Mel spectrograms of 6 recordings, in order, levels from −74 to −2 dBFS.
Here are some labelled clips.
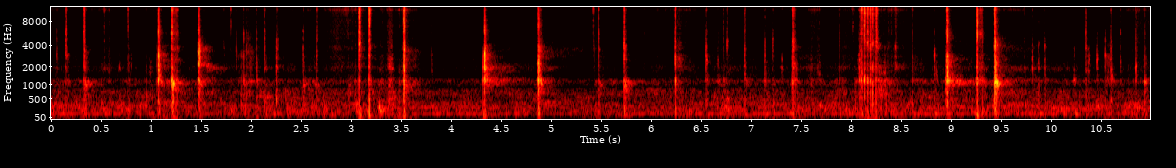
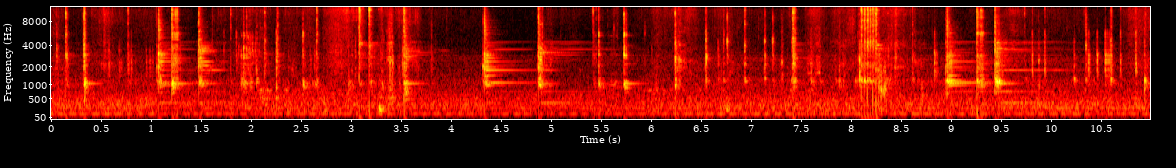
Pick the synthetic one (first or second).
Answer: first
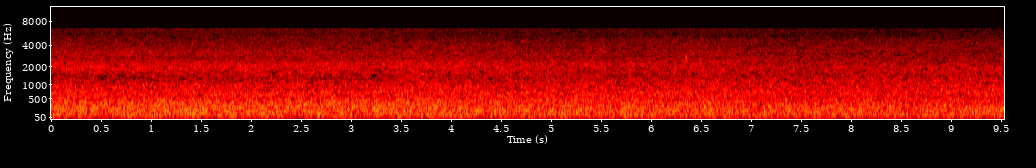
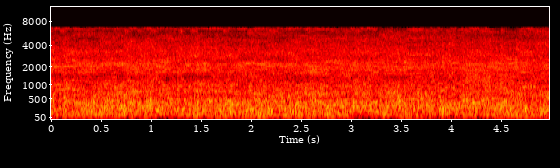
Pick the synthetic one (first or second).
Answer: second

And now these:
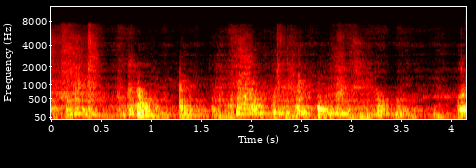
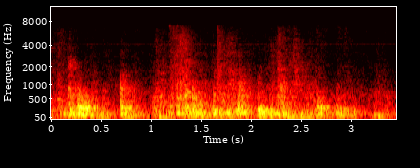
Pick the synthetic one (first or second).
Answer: first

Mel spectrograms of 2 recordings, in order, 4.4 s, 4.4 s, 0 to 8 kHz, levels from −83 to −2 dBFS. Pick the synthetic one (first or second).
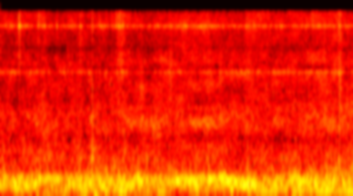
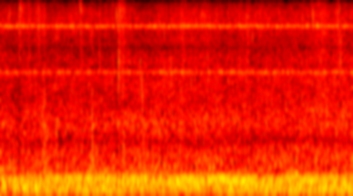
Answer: first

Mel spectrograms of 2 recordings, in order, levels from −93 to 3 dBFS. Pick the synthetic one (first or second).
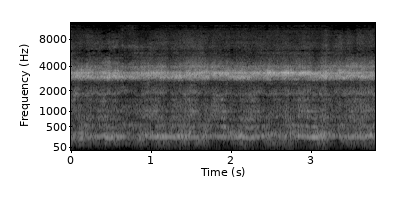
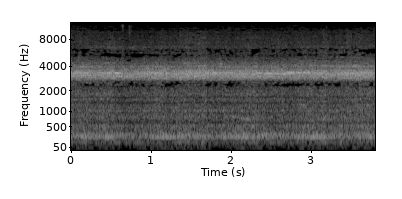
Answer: first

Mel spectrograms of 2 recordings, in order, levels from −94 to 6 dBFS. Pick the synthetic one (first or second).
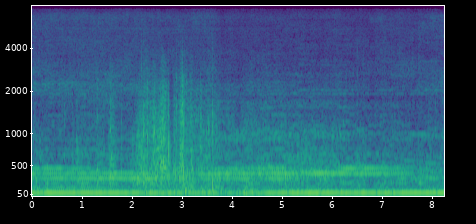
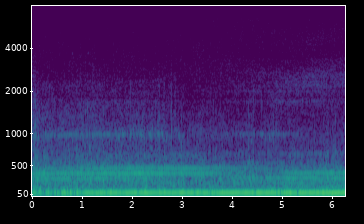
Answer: first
